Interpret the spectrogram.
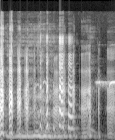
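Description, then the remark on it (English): A voice speaks, then a steady, high-pitched whistle rings out for about half a second, holding one pitch with a brief break in the middle. “Wow, I got a whistle.”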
